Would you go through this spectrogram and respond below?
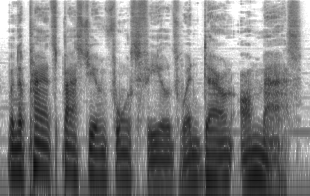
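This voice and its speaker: A man with a very low, dark voice narrates from a book in a calm, measured reading. His delivery is soothing and steady, with a husky edge, over music. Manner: measured, soothing, unhurried storytelling.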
